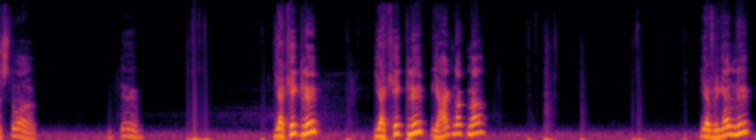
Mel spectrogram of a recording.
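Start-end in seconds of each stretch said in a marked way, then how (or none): 4.1-11.3 higher, louder panicked cries; panicking as the monster nears. Real, not acted. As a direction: yell it in rising panic. Panicking in horror game.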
